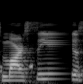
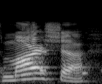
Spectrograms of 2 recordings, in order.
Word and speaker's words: Marcia: Because I was saying that her name is Marcia, Steve Harvey's first wife. I was saying that her name is Marcia, but really her name is Marcia. So it's spelled M-A-R-C-I-A.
